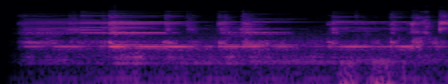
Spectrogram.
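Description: Chimes ringing: clear tones that hang on, struck again at uneven moments. A low rumble joins them about three and a half seconds in.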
